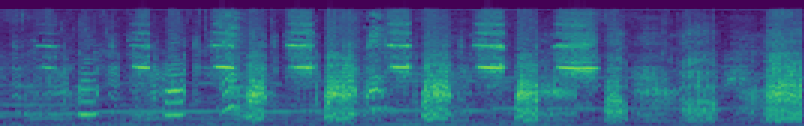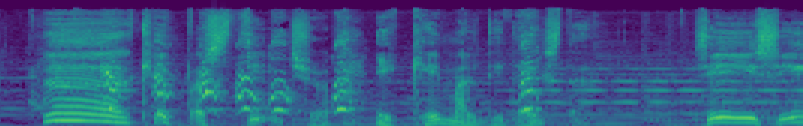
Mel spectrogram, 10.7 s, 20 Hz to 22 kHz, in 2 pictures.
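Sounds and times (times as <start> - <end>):
speech: 0.5 - 4.1, 5.6 - 9.4, 10.0 - 10.7
dog barking and yelping excitedly: 1.4 - 4.2, 6.0 - 7.8, 8.8 - 9.1.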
